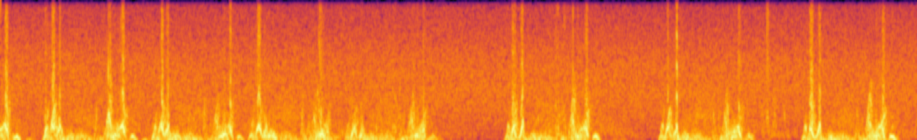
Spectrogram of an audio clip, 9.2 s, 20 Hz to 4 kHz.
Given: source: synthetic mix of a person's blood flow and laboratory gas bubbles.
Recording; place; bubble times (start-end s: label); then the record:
Doppler ultrasound of blood flow; precordium
2.99-3.09 s: bubbles
3.12-3.31 s: bubbles
3.35-3.45 s: bubbles
3.73-3.78 s: bubbles
3.84-4.00 s: bubbles
4.04-4.21 s: bubbles
5.36-5.42 s: bubbles
5.46-5.72 s: bubbles
7.58-7.97 s: bubbles
8.08-8.29 s: bubbles
From the record:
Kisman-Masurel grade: 221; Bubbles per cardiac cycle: several, 3 to 8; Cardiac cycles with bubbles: 10 to 50%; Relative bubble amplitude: barely perceptible (0.100 to 0.250); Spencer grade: 2 (many but less than half of the cardiac periods contain bubble signals, singularly or in groups); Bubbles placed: anywhere in the cardiac cycle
